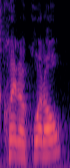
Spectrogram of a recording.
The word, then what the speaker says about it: quinacridone: Is that Is that how it's pronounced? Quinacridone. Oh, it's quinacridone.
